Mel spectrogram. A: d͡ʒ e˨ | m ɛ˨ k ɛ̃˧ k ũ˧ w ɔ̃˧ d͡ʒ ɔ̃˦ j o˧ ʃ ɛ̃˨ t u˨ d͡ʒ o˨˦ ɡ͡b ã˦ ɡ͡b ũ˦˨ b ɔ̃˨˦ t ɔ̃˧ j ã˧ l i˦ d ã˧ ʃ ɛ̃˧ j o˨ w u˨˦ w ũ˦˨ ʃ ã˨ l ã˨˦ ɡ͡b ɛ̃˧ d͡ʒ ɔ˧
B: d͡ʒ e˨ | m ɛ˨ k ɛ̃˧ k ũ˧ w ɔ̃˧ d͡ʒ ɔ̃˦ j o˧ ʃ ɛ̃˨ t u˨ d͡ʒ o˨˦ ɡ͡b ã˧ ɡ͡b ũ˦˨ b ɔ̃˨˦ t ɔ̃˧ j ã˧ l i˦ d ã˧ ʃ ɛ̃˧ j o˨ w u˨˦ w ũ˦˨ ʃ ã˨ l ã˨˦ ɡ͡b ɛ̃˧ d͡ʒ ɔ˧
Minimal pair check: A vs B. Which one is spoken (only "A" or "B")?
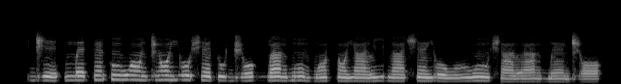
A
